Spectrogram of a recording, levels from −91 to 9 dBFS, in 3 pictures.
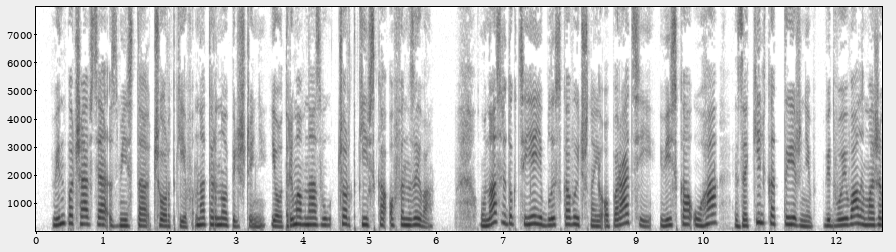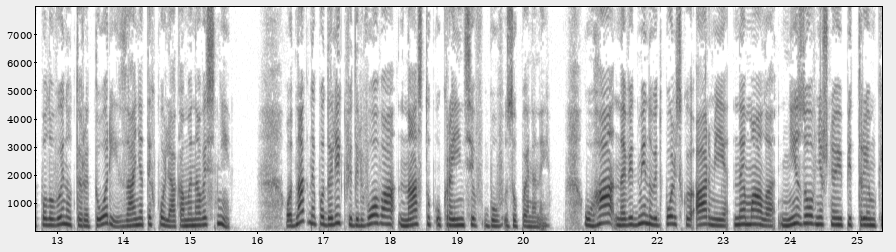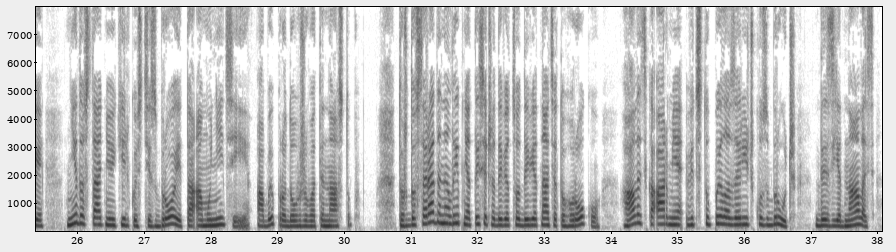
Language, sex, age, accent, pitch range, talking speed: Ukrainian, female, 20-39, native, 205-250 Hz, 110 wpm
